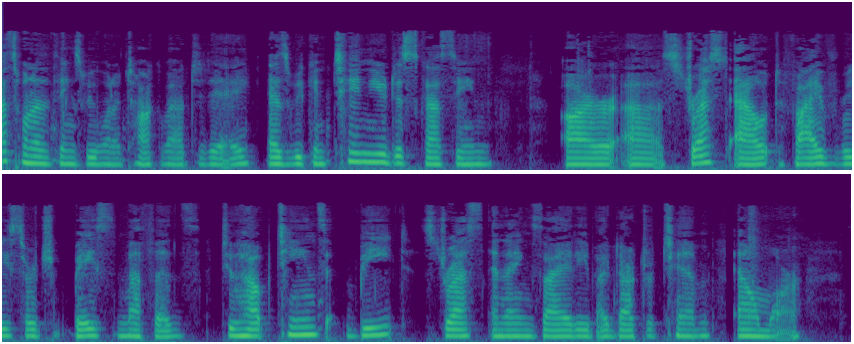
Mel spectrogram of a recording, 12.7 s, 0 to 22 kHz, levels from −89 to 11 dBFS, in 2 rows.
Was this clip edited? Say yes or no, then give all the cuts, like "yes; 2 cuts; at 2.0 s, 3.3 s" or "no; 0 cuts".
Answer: yes; 3 cuts; at 1.9 s, 7.9 s, 11.8 s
